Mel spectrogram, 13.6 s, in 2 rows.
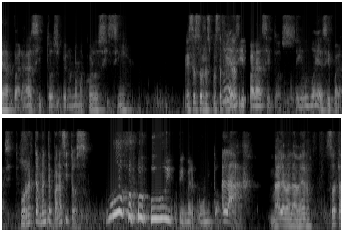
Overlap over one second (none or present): none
